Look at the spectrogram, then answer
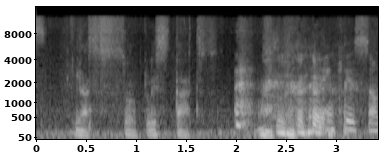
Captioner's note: chuckles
